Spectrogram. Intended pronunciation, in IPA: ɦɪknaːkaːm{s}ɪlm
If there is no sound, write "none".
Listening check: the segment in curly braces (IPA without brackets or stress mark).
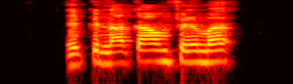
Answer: f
